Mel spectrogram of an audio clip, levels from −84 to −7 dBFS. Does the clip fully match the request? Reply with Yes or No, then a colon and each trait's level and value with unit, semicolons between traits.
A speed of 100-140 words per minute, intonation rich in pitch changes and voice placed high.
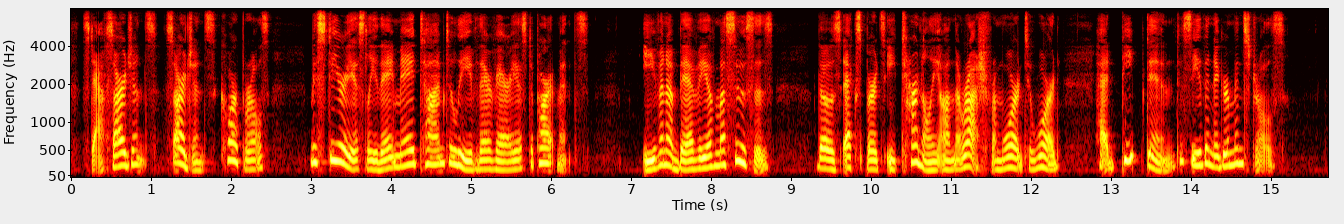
Yes: slow, 135 wpm; wide, 7.6 semitones; high, 195 Hz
